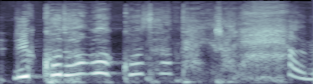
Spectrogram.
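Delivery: high, loud furious yell at the class; teacher's shout. Retold or imitated. Angry teacher yelling at pupils without recorders, high furious shout. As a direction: bellow it like an angry young teacher. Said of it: "라고 소리를 지르는데".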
